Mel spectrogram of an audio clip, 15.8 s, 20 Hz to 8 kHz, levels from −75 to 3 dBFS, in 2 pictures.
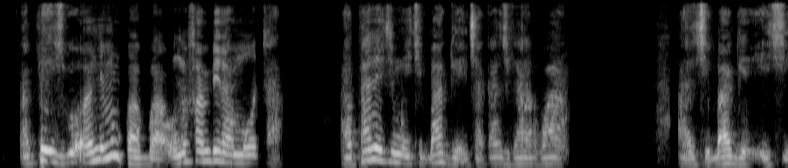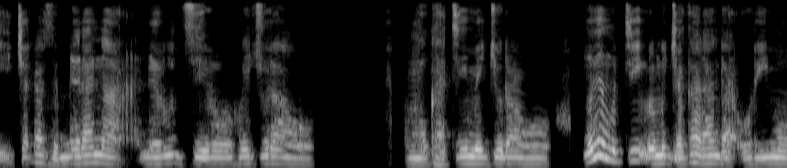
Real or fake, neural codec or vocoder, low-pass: fake; codec, 44.1 kHz, 3.4 kbps, Pupu-Codec; 7.2 kHz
